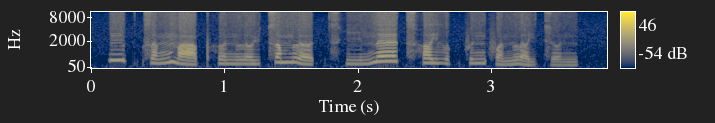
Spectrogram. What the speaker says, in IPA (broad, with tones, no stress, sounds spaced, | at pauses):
n̪ ɪ˥ k̚ t͡s ɐ˨˥ ŋ m aː˨˩ pʰ ɵ˨ n l ɵ˨˧ ɥ t͡s ɐ˥ m l œː˨ t̚ t͡sʰ iː˨˧ n̪ ɛː˥ t͡sʰ ɐ˧ j l ʊ˧ k̚ f ɪ˥ ŋ f ɐ˨˥ n l ɐ˨ j t͡s ɵ˨ n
